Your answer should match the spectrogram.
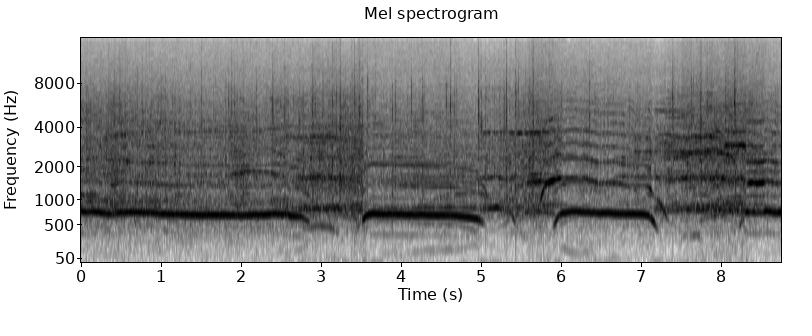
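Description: Live blues-rock performance: a string of long held notes near one pitch, each sliding down at its end, over a crowd applauding and cheering.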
